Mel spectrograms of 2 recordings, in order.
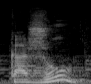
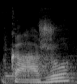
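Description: First: The stress is on the second syllable. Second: The stress is on the first syllable. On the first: The speaker calls it right. "правильно наголошувати ці дієслова так" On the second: The speaker calls it wrong. "Помилковим є наголошування"

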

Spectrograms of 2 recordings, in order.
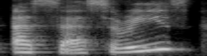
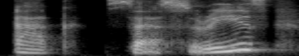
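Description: First: It starts with a plain s sound, no k. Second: It starts with a k sound before the s. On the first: The speaker calls it wrong. "американці самі роблять помилку цьому слові. Вони читають accessories" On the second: The speaker calls it right. "а потрібно accessories через те, що тільки друга літера змінюється"

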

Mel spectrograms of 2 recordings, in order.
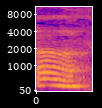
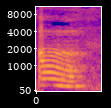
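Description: No difference in how they are said.

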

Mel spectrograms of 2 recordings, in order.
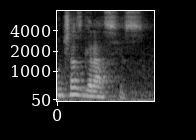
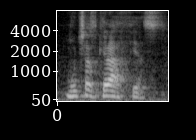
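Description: First: It is said with a Latin American accent. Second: It is said with a Spain Spanish accent. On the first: "aqui na América se pronuncia como" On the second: "lá na Espanha o C é pronunciado diferente... O C eles pronunciam como"

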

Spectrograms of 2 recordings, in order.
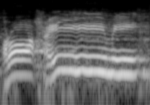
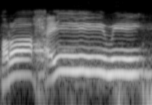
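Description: The two takes are said the same way.

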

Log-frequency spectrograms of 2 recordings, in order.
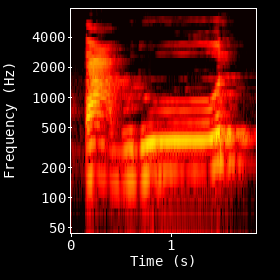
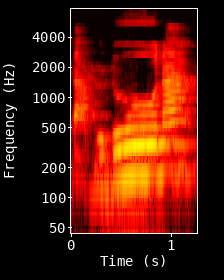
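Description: First: The word ends on a consonant, vowel dropped. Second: The word ends with a final vowel sound. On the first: The reading stops at this word. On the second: The reading continues without stopping.

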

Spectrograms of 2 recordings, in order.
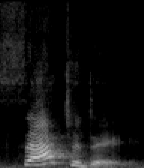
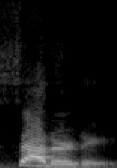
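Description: First: It is said in a British accent. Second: It is said in an American accent.

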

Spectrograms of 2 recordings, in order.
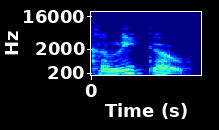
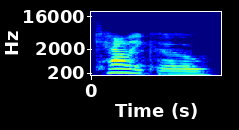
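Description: First: The first syllable does not sound like 'Cali'. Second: The first syllable sounds like 'Cali'. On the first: The speaker calls it wrong. "I had been pronouncing it [name]" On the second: The speaker calls it right. "he pronounces it like Cali, like California"

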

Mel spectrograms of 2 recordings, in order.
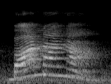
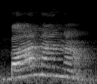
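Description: No difference in how they are said.

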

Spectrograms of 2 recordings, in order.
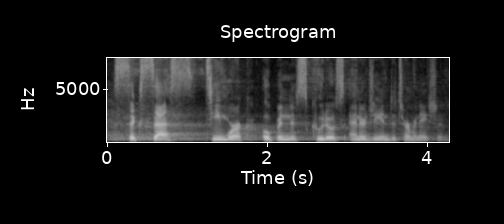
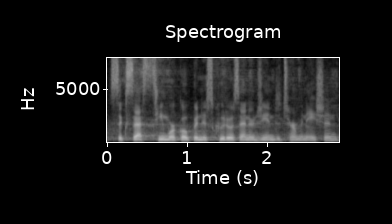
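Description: First: The list is said slowly. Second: The list is said at normal speed.

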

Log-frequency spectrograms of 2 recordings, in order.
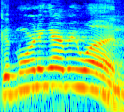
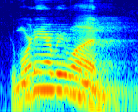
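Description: First: It is said with more life and energy. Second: It is said in a calm, ordinary way.

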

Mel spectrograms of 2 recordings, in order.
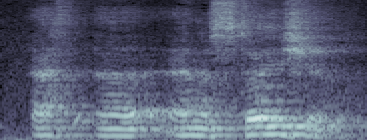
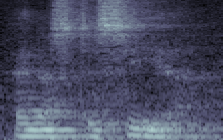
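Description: First: It is said with an English pronunciation. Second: It is said with a Greek pronunciation.

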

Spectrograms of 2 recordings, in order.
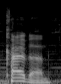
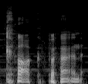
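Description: First: The name is said with no k sound. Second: The name is said with a clear k sound. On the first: The speaker calls it right. "It's Coburn" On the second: The speaker calls it wrong. "Cockburn, ouch"

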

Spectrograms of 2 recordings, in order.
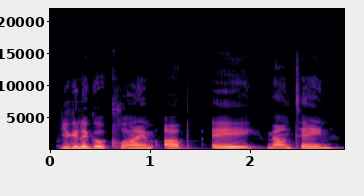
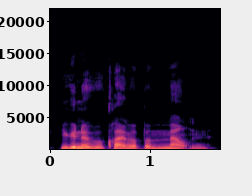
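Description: First: The T and the vowel after it are fully pronounced. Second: The T and the vowel after it are dropped. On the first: The speaker calls it wrong. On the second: The speaker calls it right. "it's going to sound like mountain"

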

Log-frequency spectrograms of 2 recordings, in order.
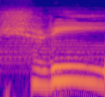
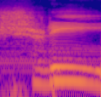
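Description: No difference in how they are said.

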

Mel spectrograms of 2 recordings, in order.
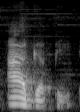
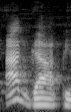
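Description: First: The stress is on the first syllable. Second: The stress is on the second syllable. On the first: The speaker calls it wrong. "não ágape" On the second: The speaker calls it right. "A leitura correta é agape, o acento está na segunda sílaba"

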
